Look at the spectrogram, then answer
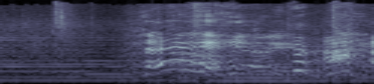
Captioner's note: laughs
